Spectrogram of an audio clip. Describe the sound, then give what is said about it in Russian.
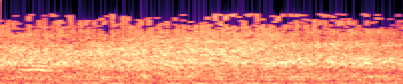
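A bus arrives at a street protest that police are ordering to disperse: its engine makes a steady, loud low rumble mixed with traffic noise, with a faint murmur of voices underneath. “Как вы видите, приехал автобус.”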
